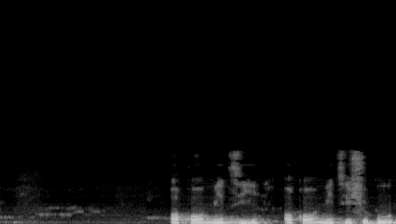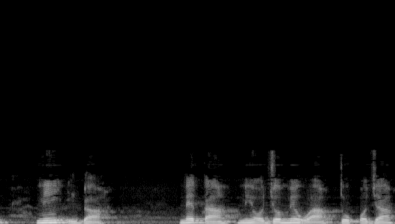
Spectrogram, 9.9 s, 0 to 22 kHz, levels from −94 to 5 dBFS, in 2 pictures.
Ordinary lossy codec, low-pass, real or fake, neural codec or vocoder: MP3, 32 kbps; 7.2 kHz; fake; codec, 16 kHz, 16 kbps, FunCodec, trained on LibriTTS, 50 frames a second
